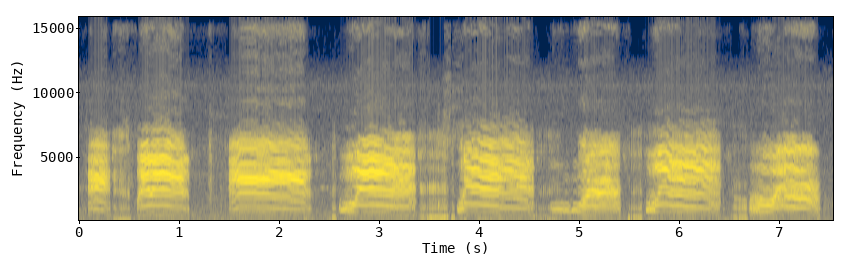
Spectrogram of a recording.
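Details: A hedgehog screams in distress while under direct attack by a predator (foxes, badgers, stoats or owls), at night: shrill, wavering wails, each under a second, about eight in quick succession, much like a crying human baby.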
